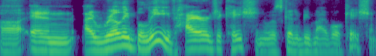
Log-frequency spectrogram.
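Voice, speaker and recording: Against a quiet background, a man with a medium pitch and a dark, mellow tone speaks at a fairly quick pace. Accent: Californian. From US West Coast, Los Angeles. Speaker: executive coach and author. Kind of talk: interview.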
